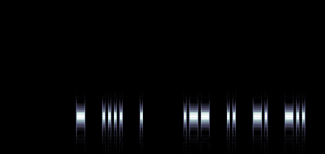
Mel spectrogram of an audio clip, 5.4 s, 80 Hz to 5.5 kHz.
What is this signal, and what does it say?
Morse code, heard as a keyed tone, about 25 wpm, spaced as for 18 wpm, 600 Hz. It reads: THE WIND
